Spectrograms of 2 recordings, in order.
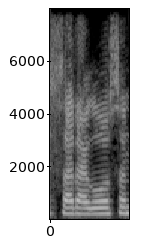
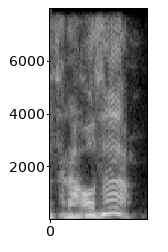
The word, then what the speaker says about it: Zaragoza: ¿Se dice Zaragoza? – ¡Ah, Zaragoza! – Es la única ciudad que tiene acento en todas las vocales.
